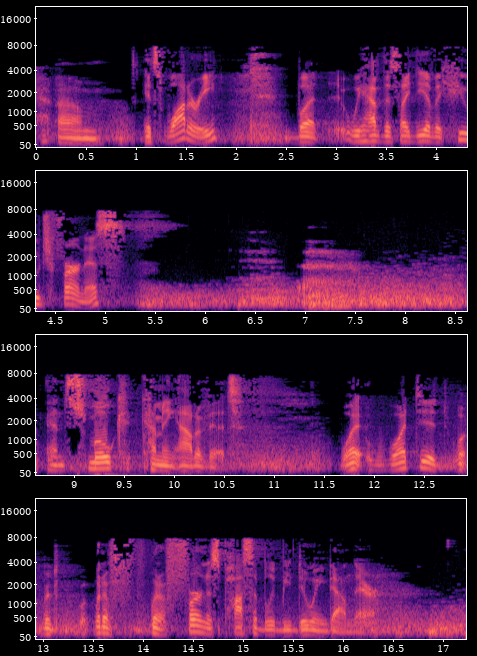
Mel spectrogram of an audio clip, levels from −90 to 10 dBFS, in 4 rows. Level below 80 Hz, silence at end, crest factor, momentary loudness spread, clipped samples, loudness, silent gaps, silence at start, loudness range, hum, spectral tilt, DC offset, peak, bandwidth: -58 dBFS; 0 s; 20 dB; 14 LU; under 0.1%; -21 LUFS; none; 0 s; 3 LU; none; -4 dB/octave; under 0.1%; -2 dBFS; 8 kHz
